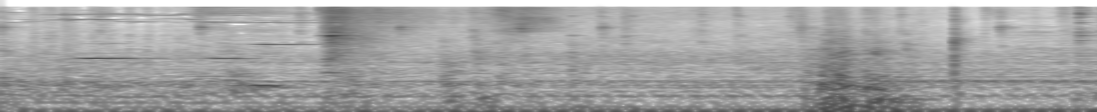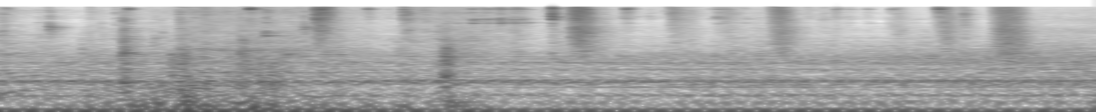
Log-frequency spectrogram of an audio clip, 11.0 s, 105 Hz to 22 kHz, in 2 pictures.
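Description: Inside the cabin of a 2007 New Flyer D40LF diesel transit bus under way: a steady low engine and drivetrain drone, with frequent rattles from the interior fittings.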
